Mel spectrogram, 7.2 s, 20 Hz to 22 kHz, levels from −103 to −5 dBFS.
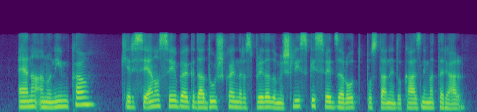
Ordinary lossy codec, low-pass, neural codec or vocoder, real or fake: none; 7.2 kHz; codec, 16 kHz, 0.7 kbps, FocalCodec; fake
